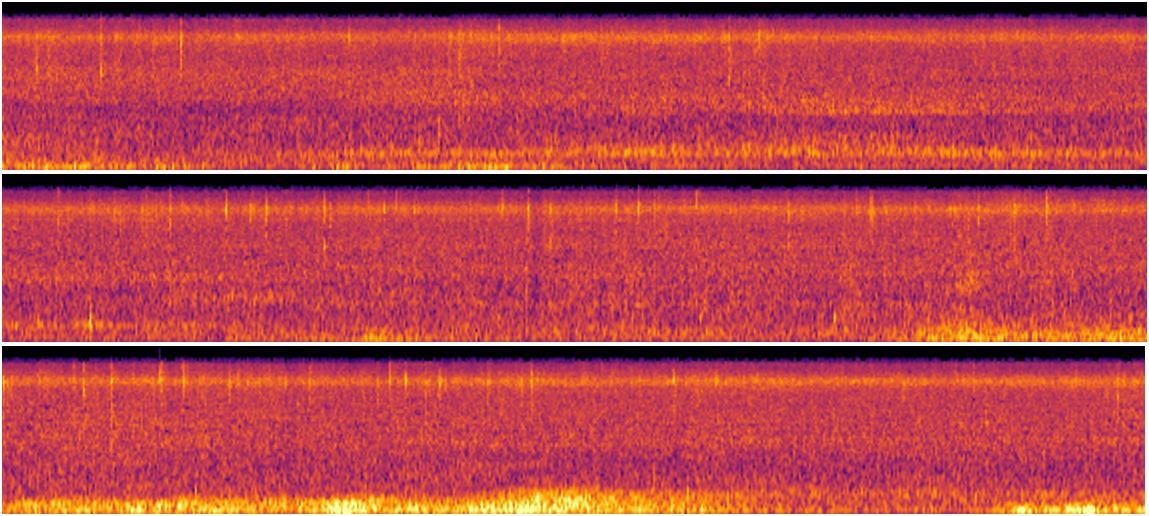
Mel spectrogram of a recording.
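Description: Heavy rain pours steadily through a summer thunderstorm, with a constant dense patter and deep rolling thunder rumbling in the distance, swelling louder near the end.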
